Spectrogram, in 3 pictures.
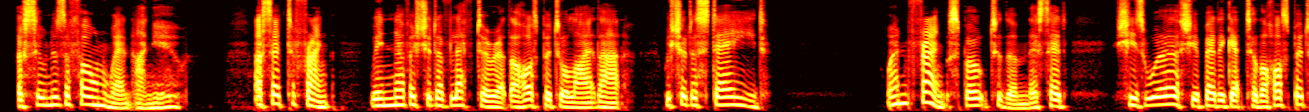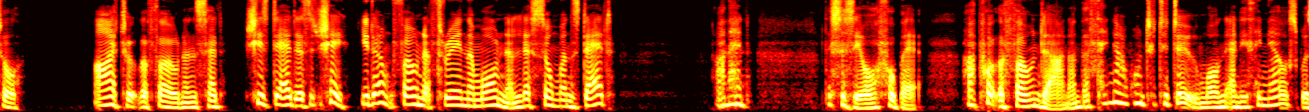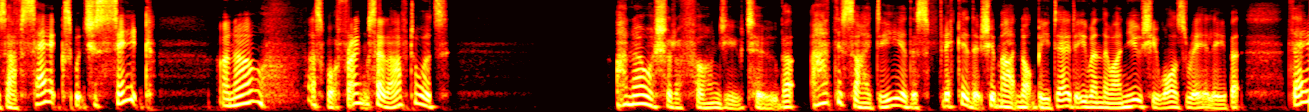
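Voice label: character northern, Warm Authoritative British Voice; teresa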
